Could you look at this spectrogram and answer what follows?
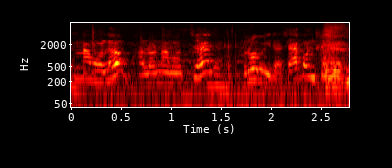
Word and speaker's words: রবিদাস: ওনার আসল নাম রবিদাস হলেও কেউ কেউ আমাদের বাংলার এদিকে ডাকে রুইদাস, আবার কেউ ডাকে রুহিদাস, আবার কেউ ডাকছে রামদাস, কেউ ডাকছে ঋষিদাস, কেউ ডাকছে রায়দাস, আবার কেউ ডাকছে খৈদাস। এরকম বিভিন্ন নাম উচ্চারণের ভেদে ওনার নাম পরিবর্তন হয়ে গেছে।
